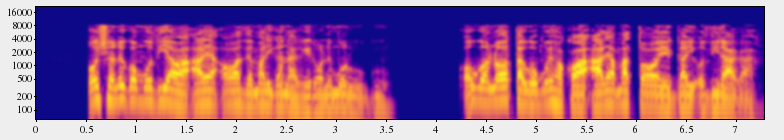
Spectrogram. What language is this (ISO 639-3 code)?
kik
